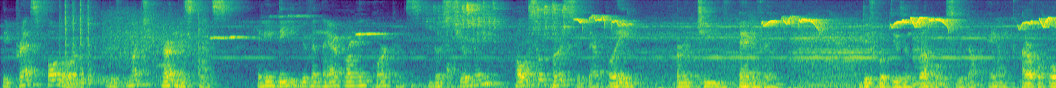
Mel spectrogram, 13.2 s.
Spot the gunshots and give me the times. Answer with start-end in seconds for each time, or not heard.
0.7-2.7.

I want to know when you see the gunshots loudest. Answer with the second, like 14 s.
1 s.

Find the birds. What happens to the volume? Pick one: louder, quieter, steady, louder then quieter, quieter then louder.
louder.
